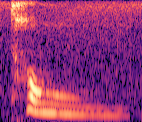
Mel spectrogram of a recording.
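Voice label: "tung4", Cantonese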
